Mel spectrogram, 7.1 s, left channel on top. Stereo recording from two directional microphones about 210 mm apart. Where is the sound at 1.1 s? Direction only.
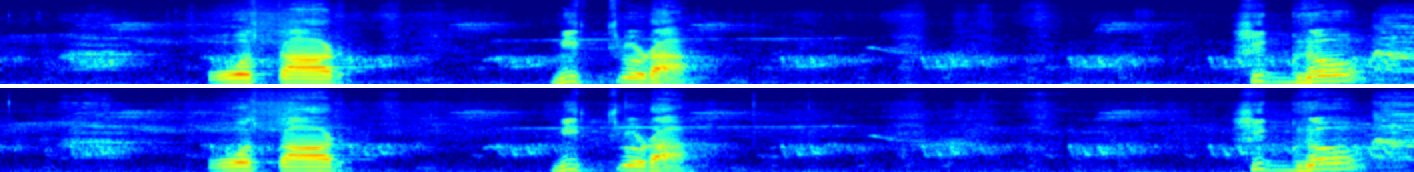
15° left (ahead or behind).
